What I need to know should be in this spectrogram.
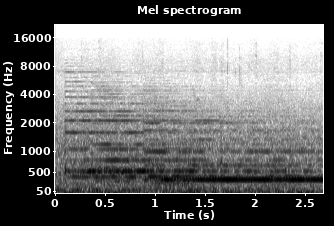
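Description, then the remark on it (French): An RER commuter train passes in the distance, heard from a small iron bench by a lake, its steady droning whine holding a tone that dips slightly in pitch, over a constant low rumble with no voices. “Au loin, le RER défile.”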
